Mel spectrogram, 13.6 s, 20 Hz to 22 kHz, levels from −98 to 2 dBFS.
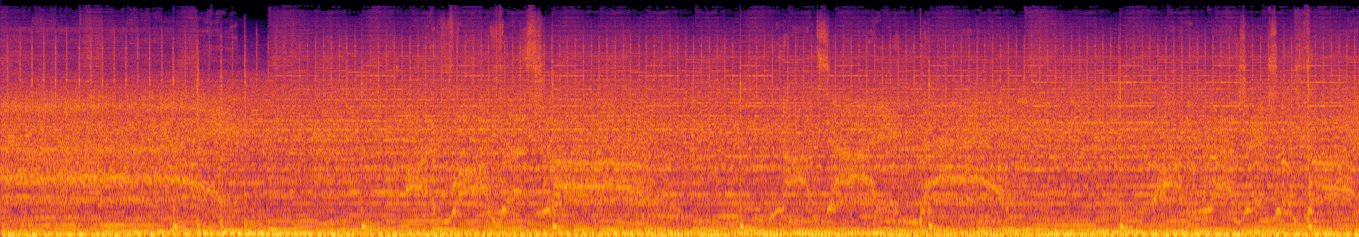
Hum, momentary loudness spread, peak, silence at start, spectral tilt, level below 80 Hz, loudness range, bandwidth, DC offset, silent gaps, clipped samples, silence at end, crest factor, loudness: none; 1 LU; -2 dBFS; 0 s; -4 dB/octave; -18 dBFS; 0 LU; 17 kHz; under 0.1%; none; under 0.1%; 0 s; 12 dB; -13 LUFS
